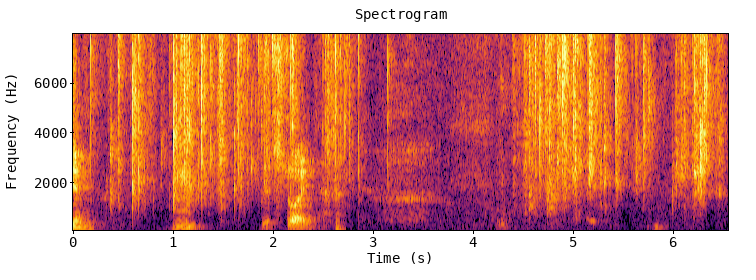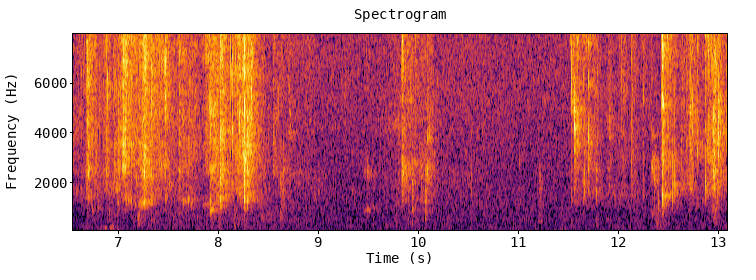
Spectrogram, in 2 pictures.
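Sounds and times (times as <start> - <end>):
hard candy crunching in mouth: 0.0 - 3.2, 4.2 - 8.8, 11.5 - 13.0.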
